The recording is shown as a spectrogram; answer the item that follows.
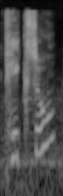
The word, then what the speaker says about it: Pixel: name's not weird guy i'm pixel it's easy to remember because it rhymes with pickle i'm faster i assume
